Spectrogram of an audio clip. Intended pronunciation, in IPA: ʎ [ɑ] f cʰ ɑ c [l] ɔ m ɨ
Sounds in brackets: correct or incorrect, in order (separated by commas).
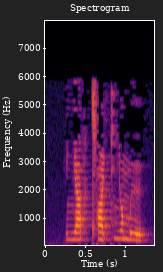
incorrect, incorrect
